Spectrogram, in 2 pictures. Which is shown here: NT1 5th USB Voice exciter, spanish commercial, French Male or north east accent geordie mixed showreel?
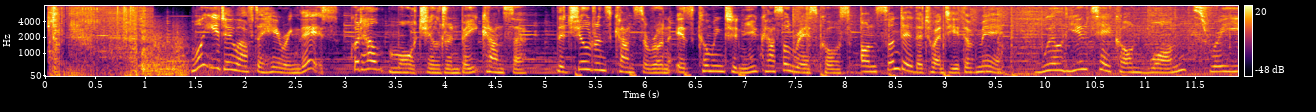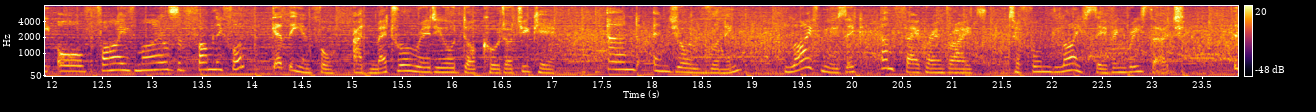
north east accent geordie mixed showreel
